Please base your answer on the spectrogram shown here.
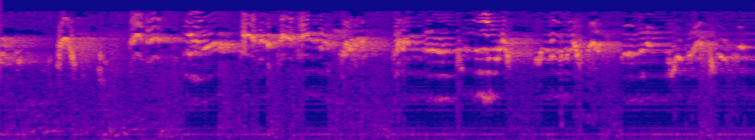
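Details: Caged-bird training master song of an oriental white-eye, 'nembak-nembak' style: varied high whistles with sharp up-and-down sweeps and brief pauses, some lower single notes in between, over a faint constant hum.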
